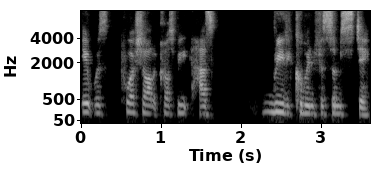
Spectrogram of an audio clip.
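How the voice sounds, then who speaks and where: A woman speaks with a Geordie accent at a moderate pace. The sound is dry and close, with no echo. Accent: broad Geordie. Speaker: sewing presenter. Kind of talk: casual chat.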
